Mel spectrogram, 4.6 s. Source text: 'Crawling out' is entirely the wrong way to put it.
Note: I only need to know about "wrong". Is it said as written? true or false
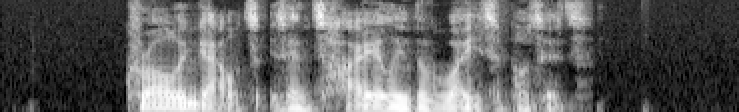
false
